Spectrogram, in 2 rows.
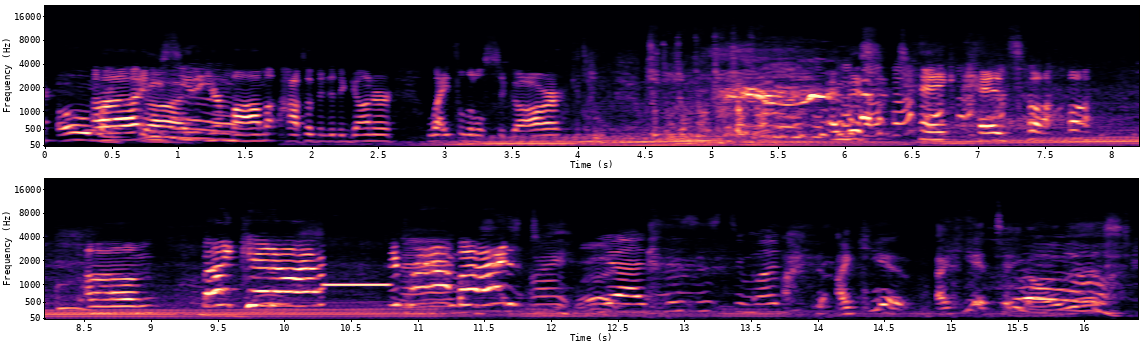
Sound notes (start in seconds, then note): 4.2 engine rumbling; 4.2 whooshing; 5.4 everyone laughing; 10.2 beep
